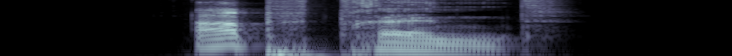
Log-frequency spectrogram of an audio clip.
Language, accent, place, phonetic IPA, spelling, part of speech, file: German, Germany, Berlin, [ˈapˌtʁɛnt], abtrennt, verb, De-abtrennt.ogg
- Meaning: inflection of abtrennen: 1. third-person singular dependent present 2. second-person plural dependent present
